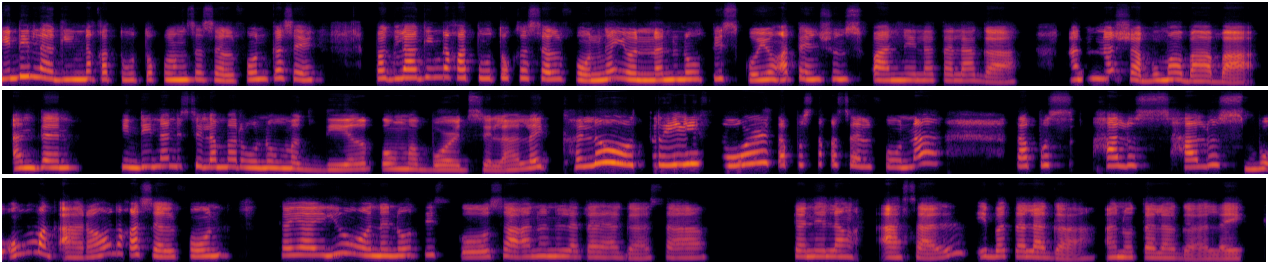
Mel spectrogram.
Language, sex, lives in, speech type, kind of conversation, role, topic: Filipino, female, Philippines, conversation, unstructured, none, Paano nakakatulong ang teknolohiya sa araw-araw mong buhay?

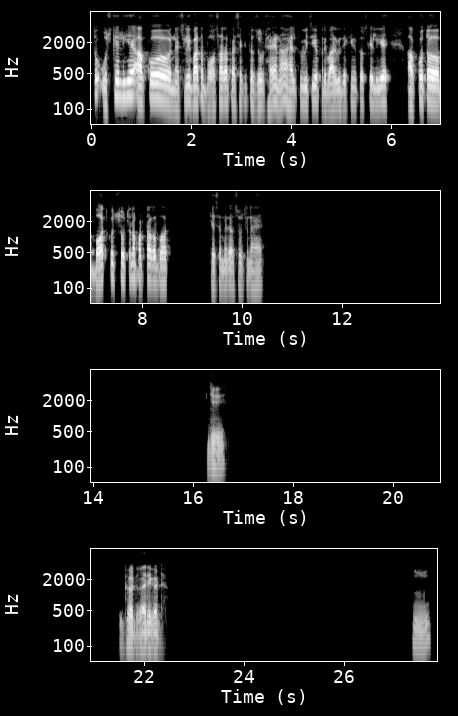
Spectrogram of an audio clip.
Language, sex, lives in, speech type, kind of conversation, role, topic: Hindi, male, India, conversation, podcast, host, Agar naukri mein junoon nahi hai, lekin paisa achha mil raha hai, to tum kya karte ho?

